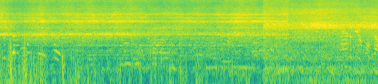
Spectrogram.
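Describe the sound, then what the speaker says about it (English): An airplane flies backwards during an airshow pass, its engine roaring steadily and fairly close while a commentator talks over it. "It's a backwards airplane."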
